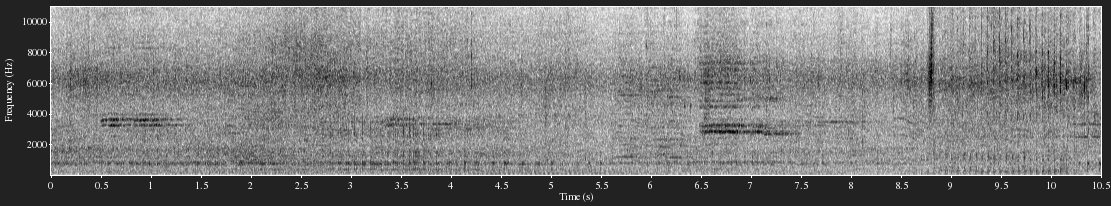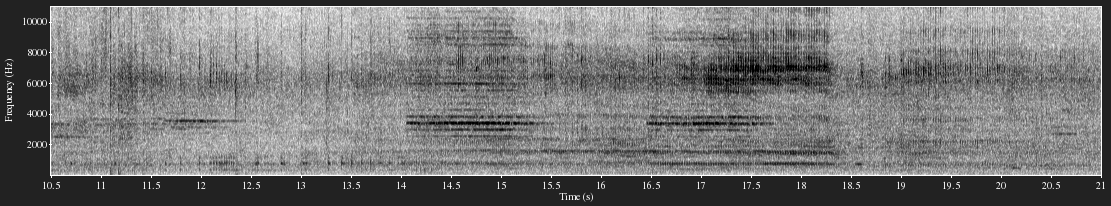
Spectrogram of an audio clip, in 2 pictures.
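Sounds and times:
vehicle engines running: 0:00.0 - 0:21.0
engine chugging: 0:08.5 - 0:20.4.

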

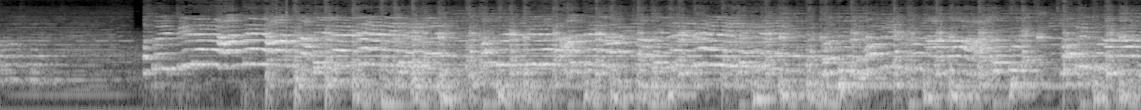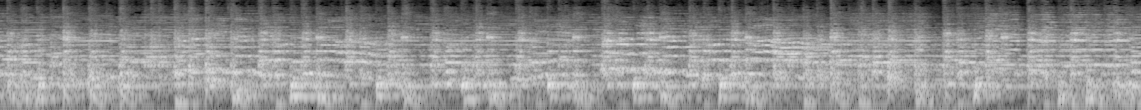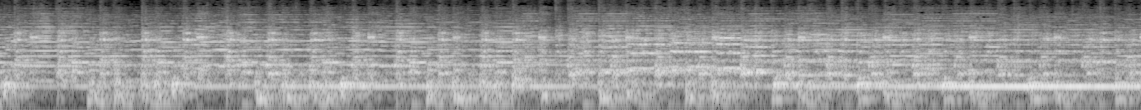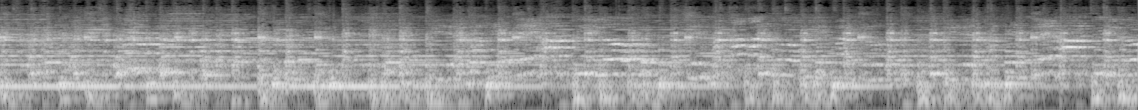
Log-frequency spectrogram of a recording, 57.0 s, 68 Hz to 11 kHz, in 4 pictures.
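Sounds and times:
dotara: 0:00.0 - 0:57.0
harmonium: 0:00.0 - 0:57.0
tabla fast rhythm: 0:00.0 - 0:57.0
steady held tone: 0:25.1 - 0:51.7.

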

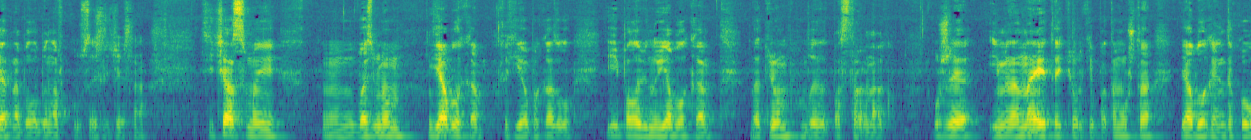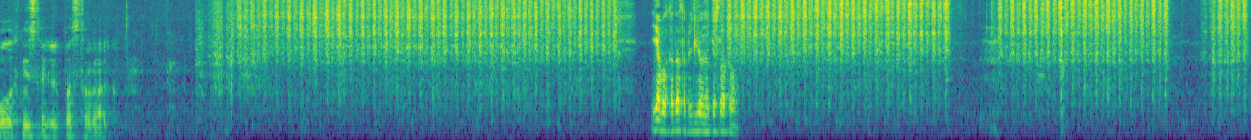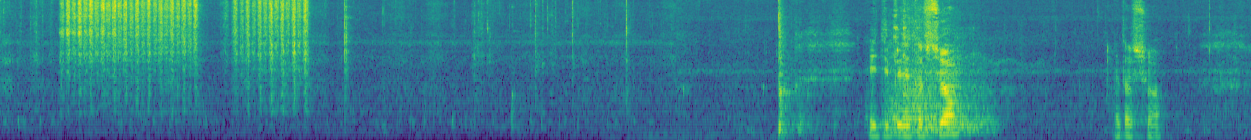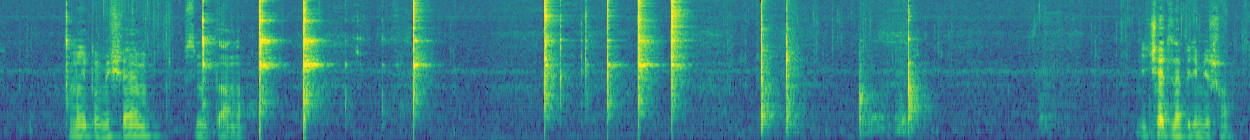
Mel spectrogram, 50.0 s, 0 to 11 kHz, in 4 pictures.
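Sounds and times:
apple grated on metal grater: 0:14.5 - 0:28.2.

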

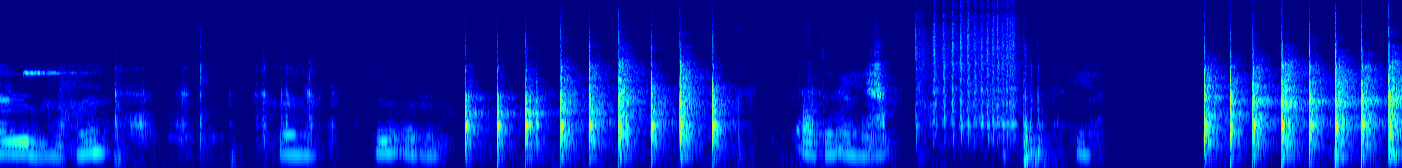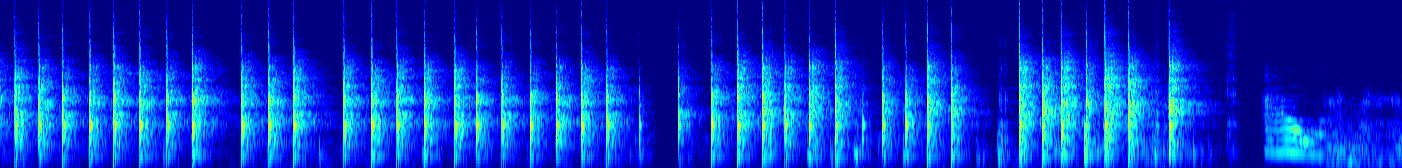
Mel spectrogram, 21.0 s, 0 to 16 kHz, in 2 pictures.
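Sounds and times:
pencil tapping on tabletop: 0:03.5 - 0:05.6, 0:09.0 - 0:19.7.

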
